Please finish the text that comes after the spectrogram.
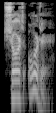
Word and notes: short-order: British English

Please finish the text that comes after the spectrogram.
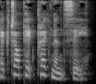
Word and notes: ectopic pregnancy: British English

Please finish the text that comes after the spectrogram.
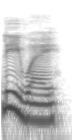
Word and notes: leeway: British English

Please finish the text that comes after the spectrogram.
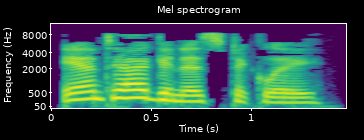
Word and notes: antagonistically: British English

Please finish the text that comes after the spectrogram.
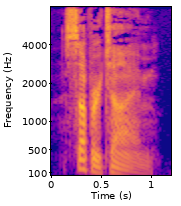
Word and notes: suppertime: British English

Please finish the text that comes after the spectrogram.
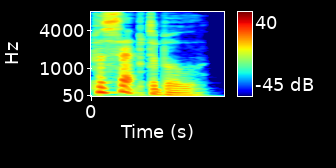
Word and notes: perceptible: British English

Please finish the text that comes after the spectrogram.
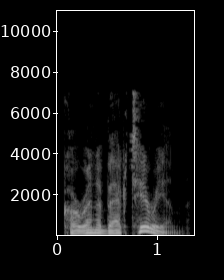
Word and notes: corynebacterium: British English

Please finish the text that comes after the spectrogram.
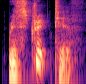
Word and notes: restrictive: British English

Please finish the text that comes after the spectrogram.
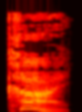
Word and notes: khi: British English

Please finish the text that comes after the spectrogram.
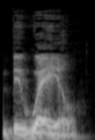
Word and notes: bewail: American English

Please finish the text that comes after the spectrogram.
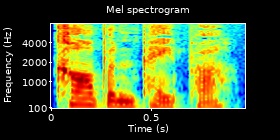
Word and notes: carbon paper: British English

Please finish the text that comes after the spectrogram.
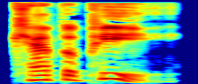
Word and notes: cap-a-pie: British English

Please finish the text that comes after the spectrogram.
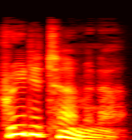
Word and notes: predeterminer: British English

